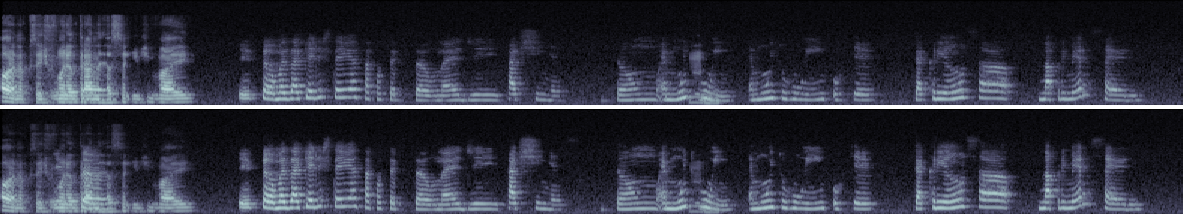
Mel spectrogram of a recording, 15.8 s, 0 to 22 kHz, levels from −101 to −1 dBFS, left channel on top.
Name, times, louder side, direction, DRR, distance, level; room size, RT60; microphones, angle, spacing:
voice 1, 0.0-2.6 9.2-9.6, left 5 dB, 60° left, 0.5 m, -29 dB
voice 2, 0.7-1.5 3.2-7.5 8.2-11.7 12.2-13.5 13.8-15.2, right 4 dB, 65° right, 0.7 m, -34 dB
13.0 x 7.3 x 6.7 m
head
